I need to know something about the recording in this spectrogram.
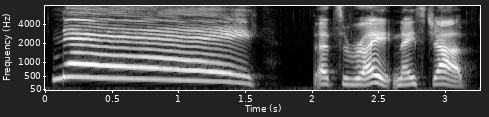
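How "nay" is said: a long high "Nay"; drawn-out nay. Shown as a demonstration. Teacher leads the children in saying no to the king, a long high "Nay". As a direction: hold out "Nay" up high for the kids to copy. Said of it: "Can everyone neigh with me".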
